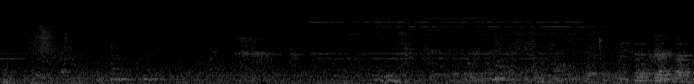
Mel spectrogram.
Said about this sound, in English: Is that whose phone is that? That's probably my phone. Oh, I don't know.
